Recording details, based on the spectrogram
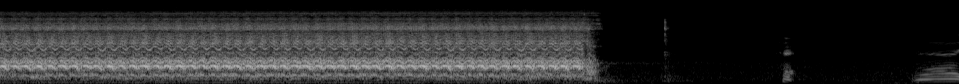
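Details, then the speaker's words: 1957 International S120 4x4 pickup after about 4 years sitting, cold start, gas poured in, coil suspect, possibly too much resistance through the resistor: steady starter cranking for six seconds that never fires; no start from weak spark. "so it's got weak spark it still won't run"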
